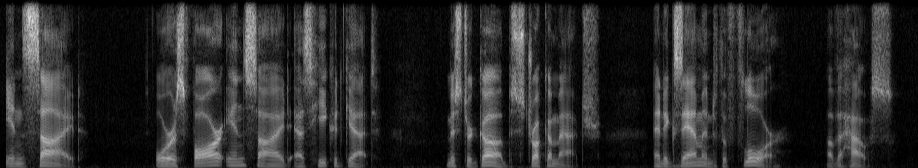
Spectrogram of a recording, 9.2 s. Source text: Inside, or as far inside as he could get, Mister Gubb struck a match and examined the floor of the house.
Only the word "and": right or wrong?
right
